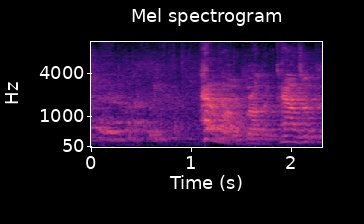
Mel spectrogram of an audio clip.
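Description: A man's voice making short vocal outbursts with no words made out. They start about a second in, after a quieter stretch.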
